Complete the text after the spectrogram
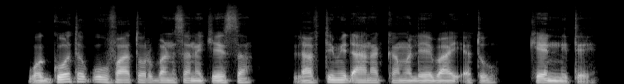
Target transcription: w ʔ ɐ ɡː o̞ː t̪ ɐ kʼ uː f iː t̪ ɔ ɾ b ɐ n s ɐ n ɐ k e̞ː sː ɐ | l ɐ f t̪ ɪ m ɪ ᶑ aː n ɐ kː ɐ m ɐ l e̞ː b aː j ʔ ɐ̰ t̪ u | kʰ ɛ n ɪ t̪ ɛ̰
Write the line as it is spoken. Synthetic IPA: w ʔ ɐ ɡː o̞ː t̪ ɐ kʼ uː f aː t̪ ɔ ɾ b ɐ n s ɐ n ɐ k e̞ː sː ɐ | l ɐ f t̪ ɪ m ɪ ᶑ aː n ɐ kː ɐ m ɐ l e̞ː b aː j ʔ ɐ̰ t̪ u | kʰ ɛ nː ɪ t̪ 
